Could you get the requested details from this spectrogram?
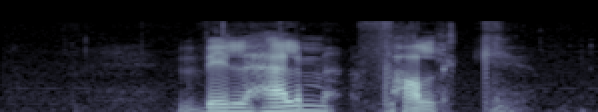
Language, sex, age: Norwegian, male, 30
